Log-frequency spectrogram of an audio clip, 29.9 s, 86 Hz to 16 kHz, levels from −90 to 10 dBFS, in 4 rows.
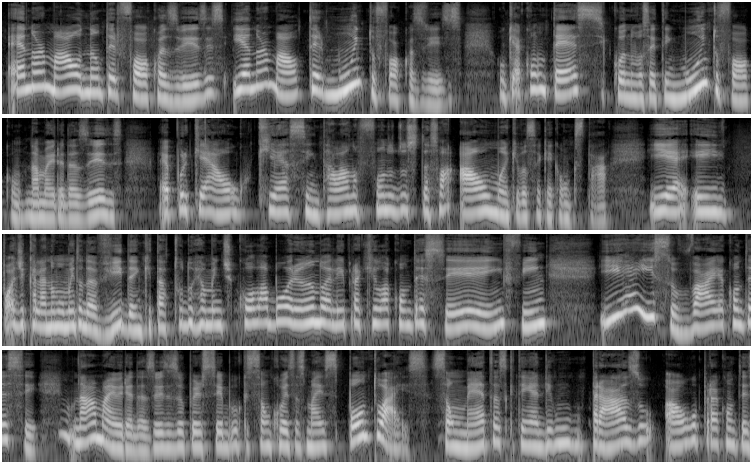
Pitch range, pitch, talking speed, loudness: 180-245 Hz, 205 Hz, 185 wpm, -17 LUFS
